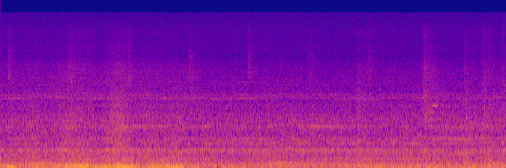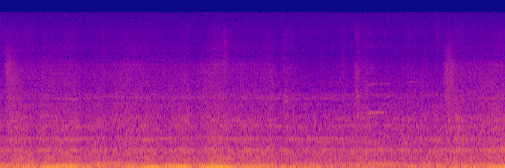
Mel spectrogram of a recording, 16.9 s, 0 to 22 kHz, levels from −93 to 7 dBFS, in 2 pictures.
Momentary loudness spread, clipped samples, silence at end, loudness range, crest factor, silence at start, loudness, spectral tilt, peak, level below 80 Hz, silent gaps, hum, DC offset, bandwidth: 8 LU; under 0.1%; 0 s; 6 LU; 16 dB; 0 s; -30 LUFS; -6.5 dB/octave; -10 dBFS; -26 dBFS; none; none; under 0.1%; 12.5 kHz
